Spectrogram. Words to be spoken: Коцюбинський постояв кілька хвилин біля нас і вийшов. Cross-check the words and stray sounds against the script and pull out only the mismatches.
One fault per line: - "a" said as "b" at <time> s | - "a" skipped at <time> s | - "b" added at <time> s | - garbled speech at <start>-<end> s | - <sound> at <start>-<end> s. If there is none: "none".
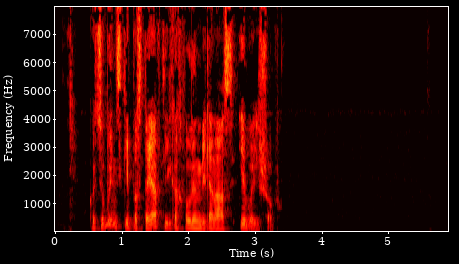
none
